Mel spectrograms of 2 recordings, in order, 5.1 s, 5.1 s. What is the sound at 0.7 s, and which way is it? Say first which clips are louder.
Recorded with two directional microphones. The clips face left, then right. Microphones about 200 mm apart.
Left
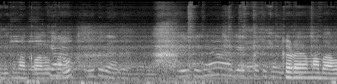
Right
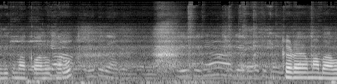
Speech: right 1 dB; 5° left (ahead or behind).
